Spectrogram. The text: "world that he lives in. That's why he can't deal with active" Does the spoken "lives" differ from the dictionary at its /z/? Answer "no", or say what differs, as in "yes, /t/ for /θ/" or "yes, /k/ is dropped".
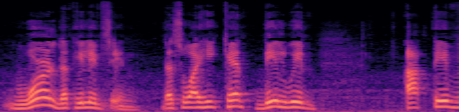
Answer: yes, /s/ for /z/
